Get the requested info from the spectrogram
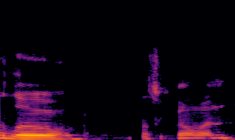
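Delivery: dejected, lifeless, low-energy sad tone. Showing how tone changes a greeting, saying hello as sad. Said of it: "as sad".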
